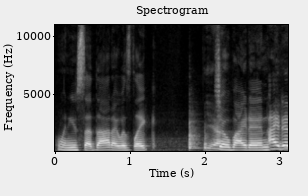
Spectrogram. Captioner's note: knocks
